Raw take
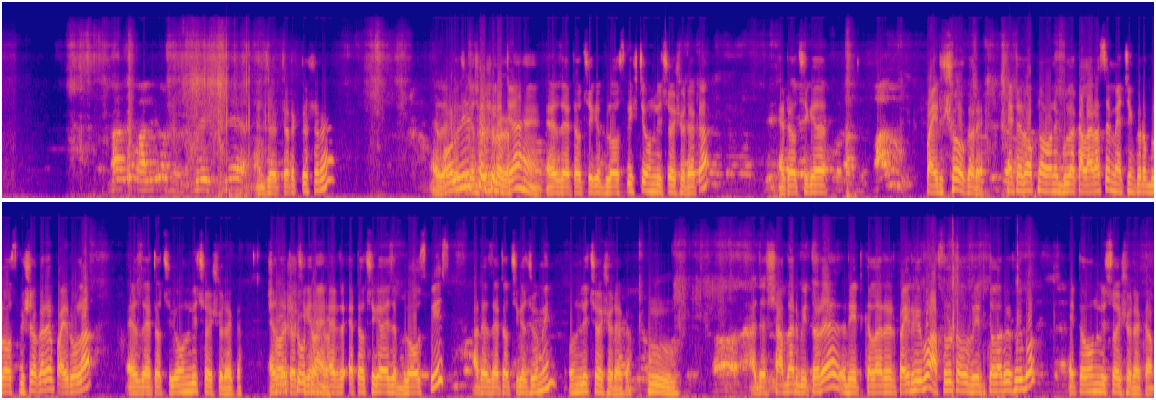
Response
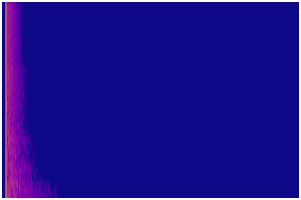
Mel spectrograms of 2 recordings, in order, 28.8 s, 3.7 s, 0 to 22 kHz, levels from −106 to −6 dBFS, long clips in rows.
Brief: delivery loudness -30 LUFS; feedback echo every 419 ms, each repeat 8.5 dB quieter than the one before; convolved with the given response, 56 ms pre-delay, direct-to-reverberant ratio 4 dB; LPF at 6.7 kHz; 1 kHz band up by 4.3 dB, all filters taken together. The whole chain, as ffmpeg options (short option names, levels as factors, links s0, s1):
-filter_complex "[0:a]lowpass=6700,equalizer=f=1000:t=o:g=6,aecho=1:1:419|838|1257|1676:0.376|0.143|0.0543|0.0206,asplit=2[s0][s1];[1:a]atrim=start_sample=2205,adelay=56[s2];[s1][s2]afir=irnorm=-1:irlink=0,volume=0.794[s3];[s0][s3]amix=inputs=2:normalize=0,volume=0.501"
